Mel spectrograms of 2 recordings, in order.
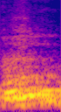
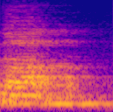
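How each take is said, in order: First: The vowel is pronounced as 'o'. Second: The vowel is pronounced as 'a'. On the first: The speaker calls it wrong. "तो क्या उसको बोग पड़ता है क्या कोई?" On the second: The speaker calls it right. "बाग होता है बाग"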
